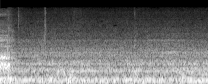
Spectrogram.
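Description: Steady low rumble inside a car's cabin, with a faint steady hum above it.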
